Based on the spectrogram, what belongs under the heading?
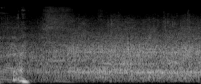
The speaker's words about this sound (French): les supporters argentins qui. Euh, pas découragés euh, sur cette fin de match. Il reste 3 minutes et qui euh, applaudissent leur, euh, leur, équipe.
